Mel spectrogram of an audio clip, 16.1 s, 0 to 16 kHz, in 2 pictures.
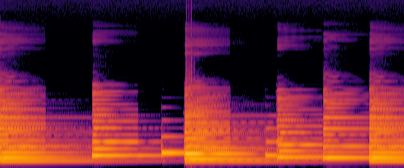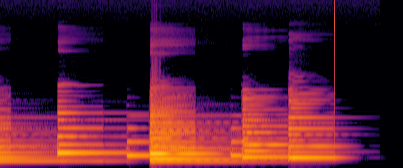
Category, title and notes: Music > Solo instrument
Piano Loop 130bpm 8bars
Made with FL Keys and Halftime Plugin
